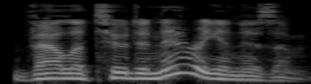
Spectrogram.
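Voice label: "valetudinarianism", British English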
